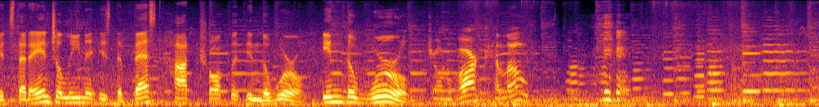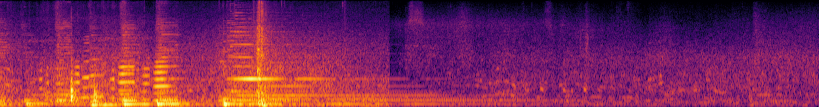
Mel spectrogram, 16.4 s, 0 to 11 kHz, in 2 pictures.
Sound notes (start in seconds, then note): 5.9 laughs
